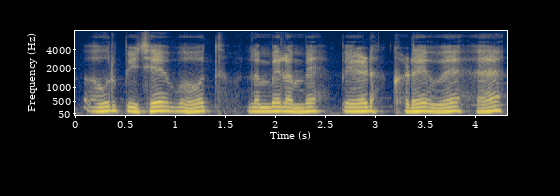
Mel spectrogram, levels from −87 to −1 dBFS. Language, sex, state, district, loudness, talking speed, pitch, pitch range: Hindi, male, Uttar Pradesh, Saharanpur, -15 LUFS, 125 wpm, 140 Hz, 135-145 Hz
